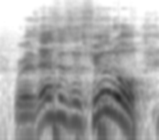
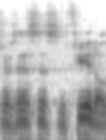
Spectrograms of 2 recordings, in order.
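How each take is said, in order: First: It is said loudly with rising, frantic intensity. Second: It is said in a flat, monotone robotic voice. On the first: "they just get louder and louder" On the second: "They're like very like monotone"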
